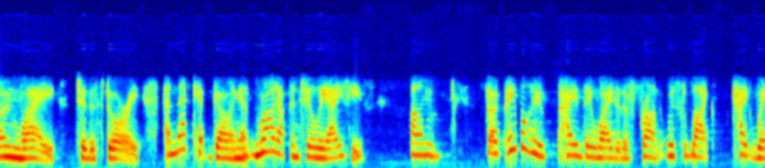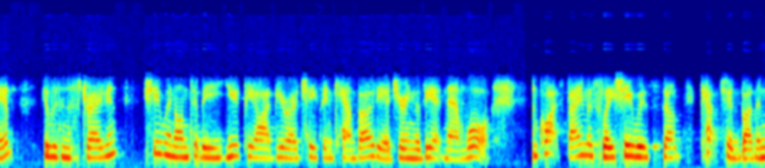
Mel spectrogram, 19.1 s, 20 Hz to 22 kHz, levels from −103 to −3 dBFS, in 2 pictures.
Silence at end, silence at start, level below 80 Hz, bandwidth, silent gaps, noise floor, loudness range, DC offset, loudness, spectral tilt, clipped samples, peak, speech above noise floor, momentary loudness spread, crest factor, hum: 0 s; 0 s; -62 dBFS; 4 kHz; none; -57 dBFS; 4 LU; under 0.1%; -22 LUFS; -9.5 dB/octave; under 0.1%; -2 dBFS; 37 dB; 11 LU; 20 dB; none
